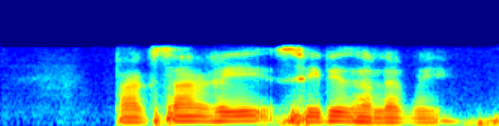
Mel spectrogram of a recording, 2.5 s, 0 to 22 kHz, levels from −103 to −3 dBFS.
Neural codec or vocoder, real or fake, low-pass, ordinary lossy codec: autoencoder, 48 kHz, 32 numbers a frame, DAC-VAE, trained on Japanese speech; fake; 5.4 kHz; Opus, 24 kbps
